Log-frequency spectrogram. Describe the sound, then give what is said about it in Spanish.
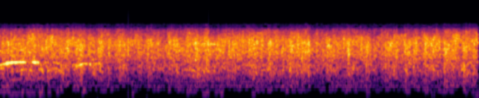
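An audience applauds the invited guests steadily for about seven seconds, a dense, even wash of many hands clapping at a consistent loud level with no pauses and no one speaking. “Yo quiero que le demos un aplauso a los invitados.”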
